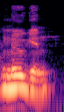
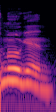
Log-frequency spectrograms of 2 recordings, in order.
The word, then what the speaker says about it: Mugen: it's like Mugen.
